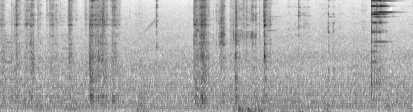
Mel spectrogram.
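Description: Cutlery clinking and tapping against a dish while eating: a run of light clicks over the first few seconds, then one bright ringing clink near the end.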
